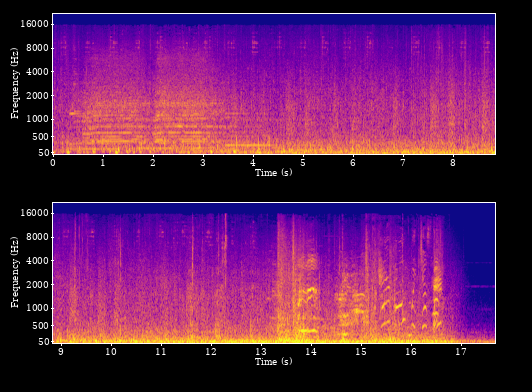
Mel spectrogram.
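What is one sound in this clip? Horse hooves clop steadily.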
